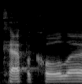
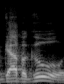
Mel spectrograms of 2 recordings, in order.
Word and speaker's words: capicola: Jersey that think that the correct way to say, capicola or capicola Mhm. or mozzarella is actually mutz or gabagool, and it's like, well, no, that's not true at all.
